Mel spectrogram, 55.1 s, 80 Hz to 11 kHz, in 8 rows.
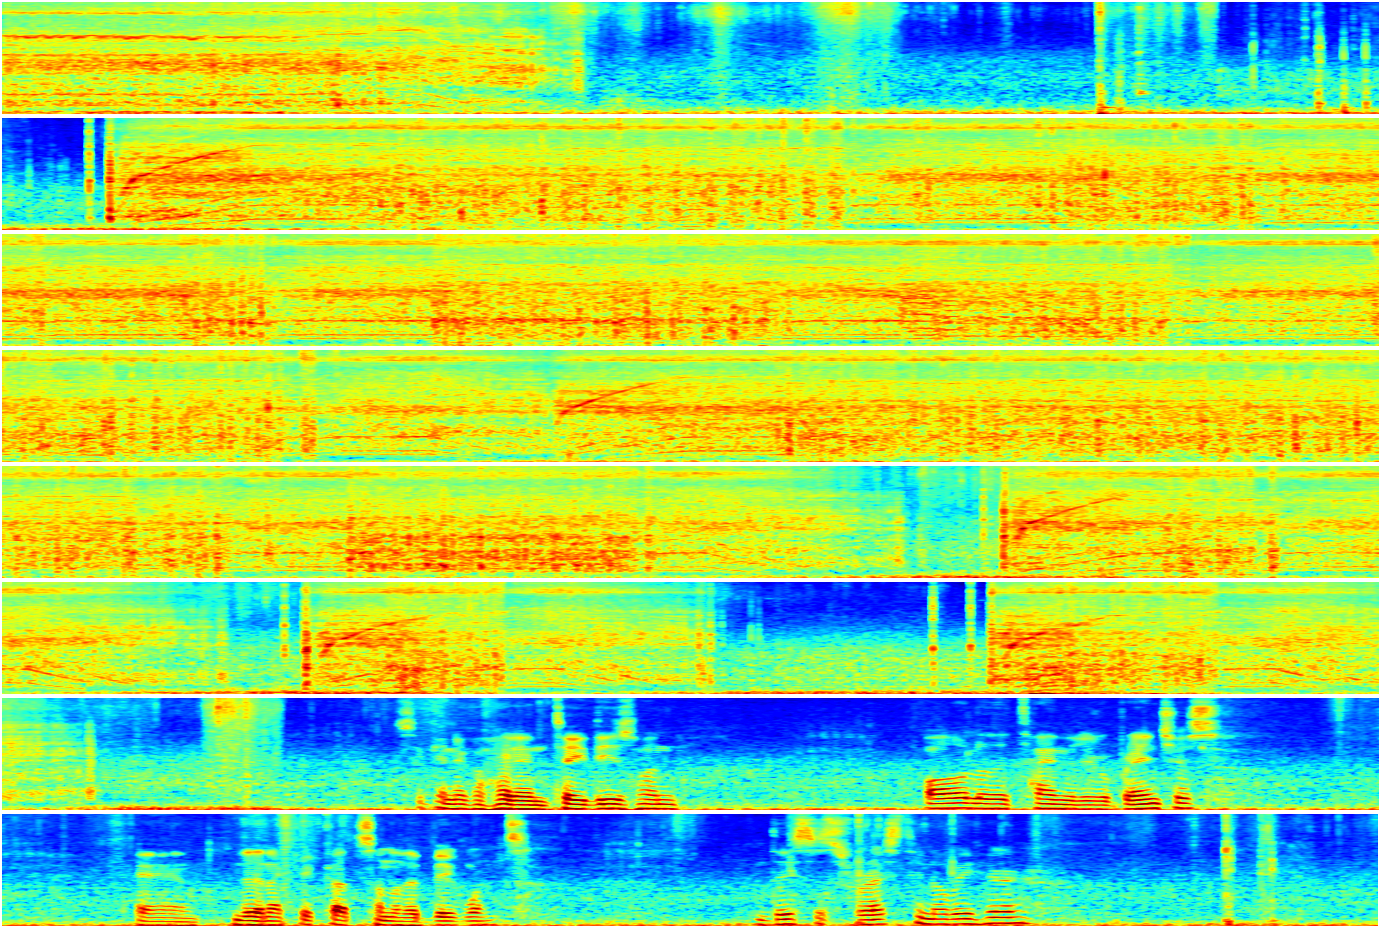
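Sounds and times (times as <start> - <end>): chainsaw cutting wood: 0.0 - 3.1, 7.3 - 38.2, 39.1 - 42.7.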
